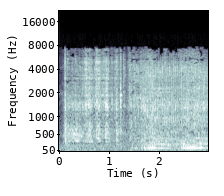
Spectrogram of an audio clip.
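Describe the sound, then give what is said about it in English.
A car engine that is not firing right cranks with a rapid, rough ticking for about a second, then catches and settles into a steady low idle hum. No voices are heard. “It's not firing right. I'll take a look at it. It was pinking a little this morning.”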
